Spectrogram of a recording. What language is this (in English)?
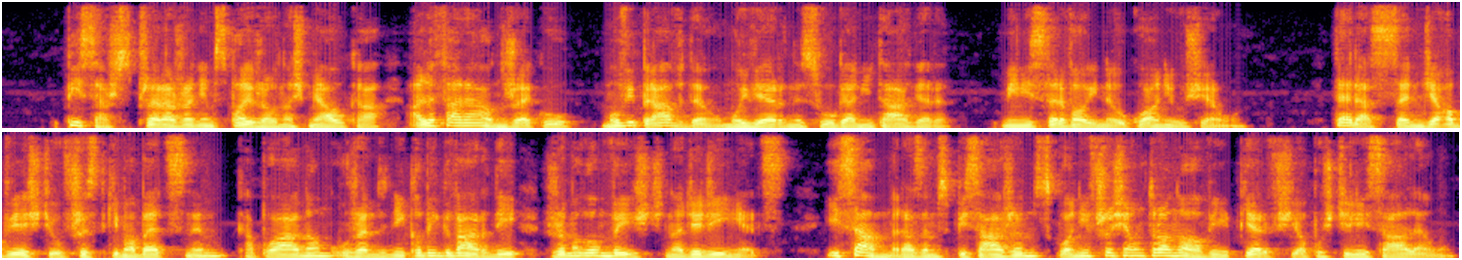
Polish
